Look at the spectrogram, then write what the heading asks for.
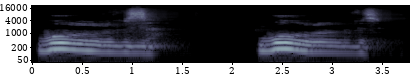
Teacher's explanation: notice how we need to use the slightly vibrating lead and the S sound like a buzzing sound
